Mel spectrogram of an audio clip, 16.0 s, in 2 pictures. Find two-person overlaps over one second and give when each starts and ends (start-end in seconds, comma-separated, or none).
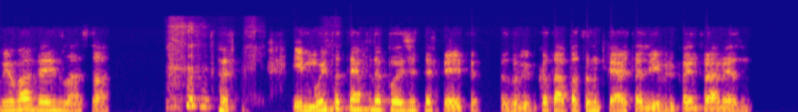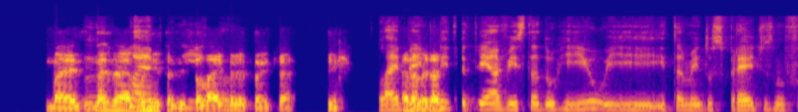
8.8-10.4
